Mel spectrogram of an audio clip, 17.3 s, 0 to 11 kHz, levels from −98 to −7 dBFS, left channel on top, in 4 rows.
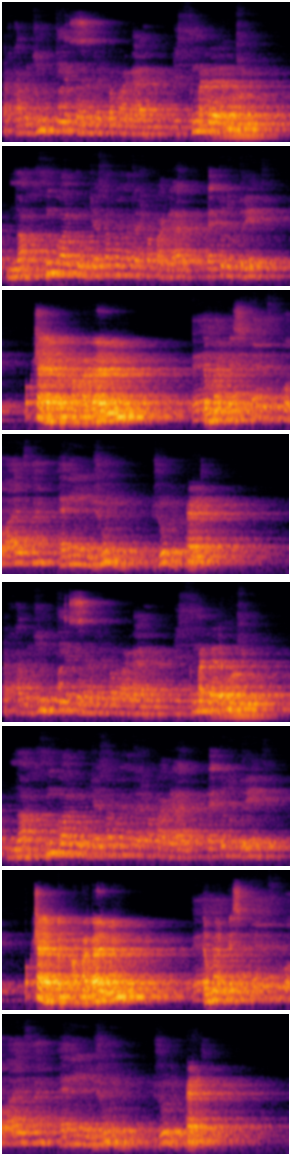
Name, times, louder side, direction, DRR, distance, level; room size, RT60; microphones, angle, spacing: voice 1, 0.2-2.2 2.5-3.6 4.4-8.1 11.5-14.8 15.2-15.7, left 1 dB, 70° left, -7 dB, 0.5 m, -33 dB
voice 2, 2.9-3.7 9.1-10.5 11.6-12.2 15.7-15.9, right 1 dB, 50° right, 1 dB, 0.4 m, -22 dB
4.8 x 3.6 x 2.6 m, 2.6 s
head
